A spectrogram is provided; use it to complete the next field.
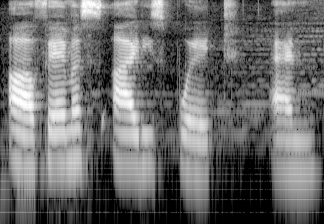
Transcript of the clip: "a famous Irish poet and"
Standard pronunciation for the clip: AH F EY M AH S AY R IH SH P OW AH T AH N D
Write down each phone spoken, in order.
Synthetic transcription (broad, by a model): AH F EY M AH S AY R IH S P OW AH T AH N D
